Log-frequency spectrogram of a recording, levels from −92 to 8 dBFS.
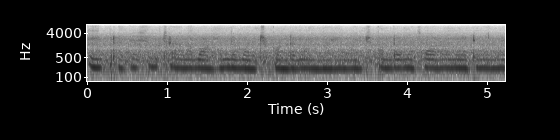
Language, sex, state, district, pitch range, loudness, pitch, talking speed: Telugu, female, Andhra Pradesh, Manyam, 210-220 Hz, -17 LUFS, 215 Hz, 150 wpm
